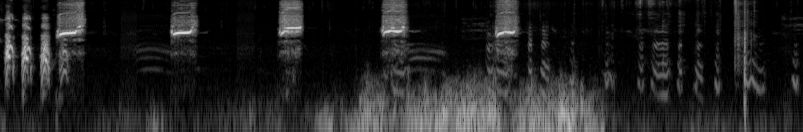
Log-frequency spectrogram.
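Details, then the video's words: Grey francolin (teetar) giving a few quick harsh notes, then sharp high squawks spaced roughly one second apart, with a low rumbling noise underneath partway through. "teetar ki awaz, gray francolin bird sound"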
